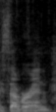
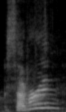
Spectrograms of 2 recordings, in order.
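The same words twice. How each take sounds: First: Said in the usual way. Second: "Severin?" tried the French way, pitched high like a question; a tentative French "Severin?", rising high; unsure French try. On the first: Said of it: "so I'm gonna say Severin". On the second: Shown as a demonstration. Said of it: "you gotta say it with a French accent".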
